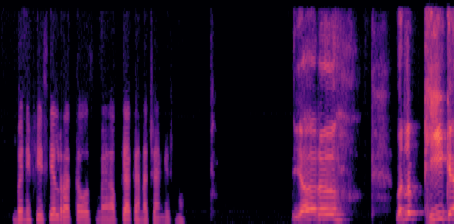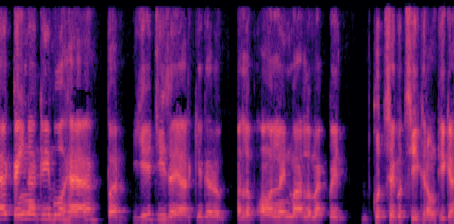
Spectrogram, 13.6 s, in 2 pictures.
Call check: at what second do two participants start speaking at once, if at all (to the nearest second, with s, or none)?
none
